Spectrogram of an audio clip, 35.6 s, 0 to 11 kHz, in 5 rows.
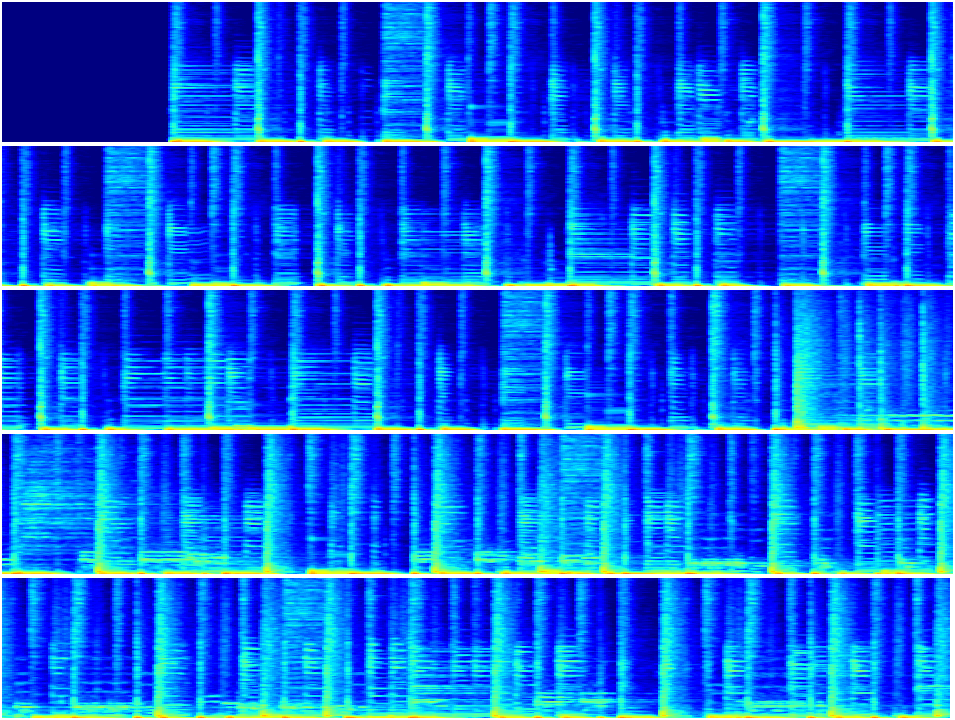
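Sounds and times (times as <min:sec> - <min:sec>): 
funk organ bass: 0:01.3 - 0:35.6.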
